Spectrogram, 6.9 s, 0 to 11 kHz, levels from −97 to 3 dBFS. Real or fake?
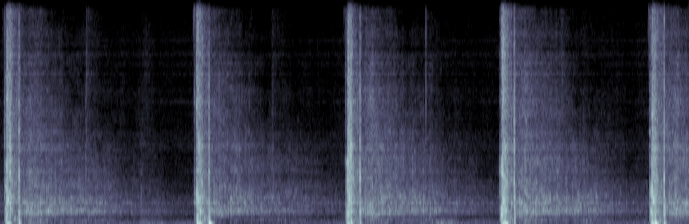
fake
